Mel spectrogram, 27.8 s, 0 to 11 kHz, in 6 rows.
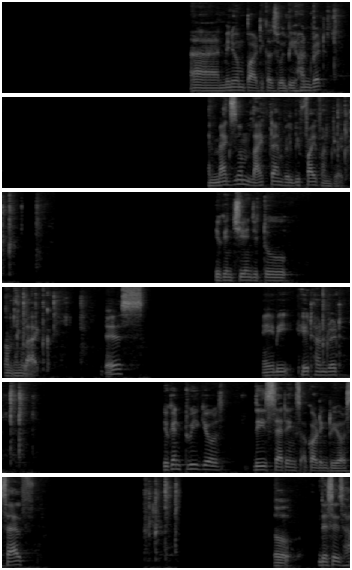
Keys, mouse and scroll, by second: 2.1 click, 4.3 Return, 7.3 click, 12.4 click, 14.8 Return, 16.3 click, 18.7 Return, 20.6 click, 25.4 Return, 26.7 click.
